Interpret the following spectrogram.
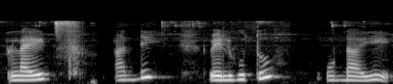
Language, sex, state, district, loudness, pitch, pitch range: Telugu, female, Andhra Pradesh, Annamaya, -15 LUFS, 220 Hz, 200-335 Hz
